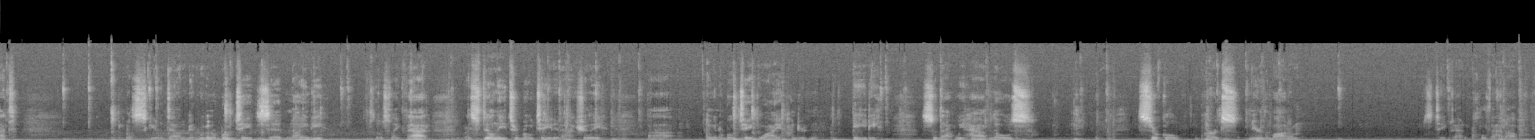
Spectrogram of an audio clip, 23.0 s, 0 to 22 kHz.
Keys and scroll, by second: 1.7 s, 3.3 r, 3.9 z, 4.4 9, 4.7 0, 11.0-12.8 typing.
